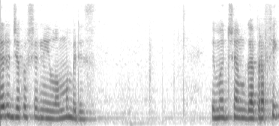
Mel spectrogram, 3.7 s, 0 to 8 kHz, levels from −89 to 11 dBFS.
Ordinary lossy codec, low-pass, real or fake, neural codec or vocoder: none; 7.2 kHz; fake; codec, 24 kHz, 0.9 kbps, WavTokenizer, medium speech release version 1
